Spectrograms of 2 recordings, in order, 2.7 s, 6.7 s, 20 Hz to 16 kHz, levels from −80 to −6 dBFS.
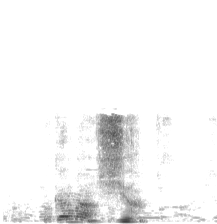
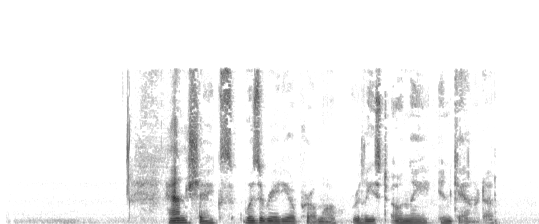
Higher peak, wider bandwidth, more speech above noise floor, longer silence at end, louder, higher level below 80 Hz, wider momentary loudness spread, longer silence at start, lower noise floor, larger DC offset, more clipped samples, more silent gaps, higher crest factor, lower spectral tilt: second, -18 dBFS vs -4 dBFS; second, 8.4 kHz vs 11.5 kHz; second, 30 dB vs 34 dB; about the same, 0.65 s vs 0.55 s; about the same, -31 LUFS vs -30 LUFS; second, under -90 dBFS vs -70 dBFS; first, 23 LU vs 16 LU; second, 0.5 s vs 1.6 s; about the same, -62 dBFS vs -64 dBFS; neither; neither; neither; second, 18 dB vs 28 dB; second, -1.5 dB/octave vs -4 dB/octave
